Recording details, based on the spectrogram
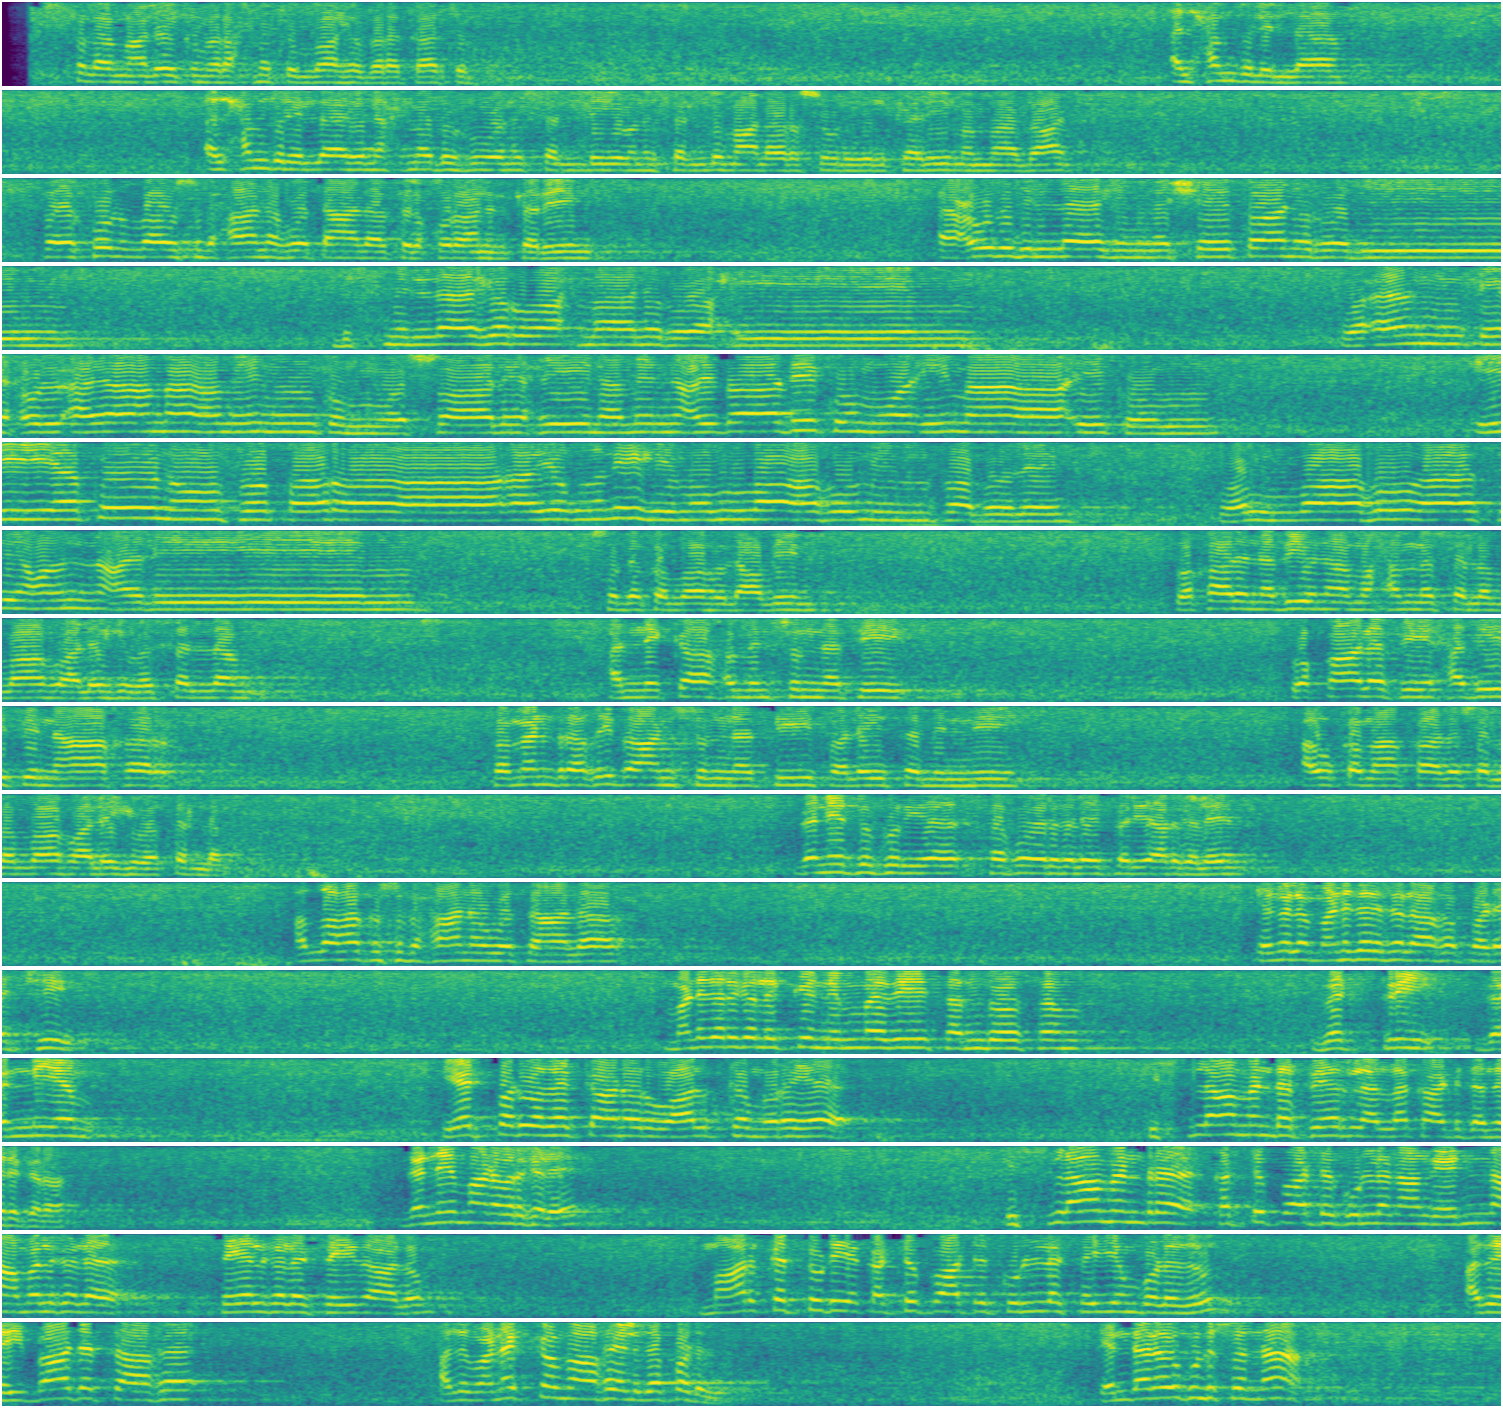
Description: Illara Vaalkaiyai Seeralikkaatheerhal (இல்லற வாழ்க்கையை சீரழிக்காதீர்கள்) | Audio Bayans | All Ceylon Muslim Youth Community | Addalaichenai
Watthala, Peliyagoda Jumua Masjidh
